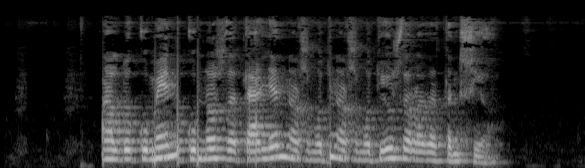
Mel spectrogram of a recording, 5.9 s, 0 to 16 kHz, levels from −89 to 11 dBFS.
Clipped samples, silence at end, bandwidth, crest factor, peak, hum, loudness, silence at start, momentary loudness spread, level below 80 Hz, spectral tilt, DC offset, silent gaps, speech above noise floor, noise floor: under 0.1%; 0.9 s; 11.5 kHz; 16 dB; -6 dBFS; none; -21 LUFS; 1 s; 8 LU; -60 dBFS; -5.5 dB/octave; under 0.1%; none; 49 dB; -70 dBFS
